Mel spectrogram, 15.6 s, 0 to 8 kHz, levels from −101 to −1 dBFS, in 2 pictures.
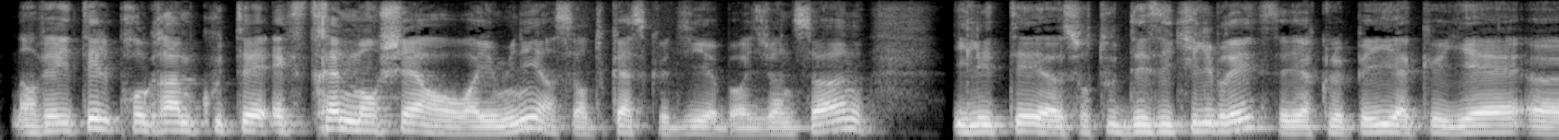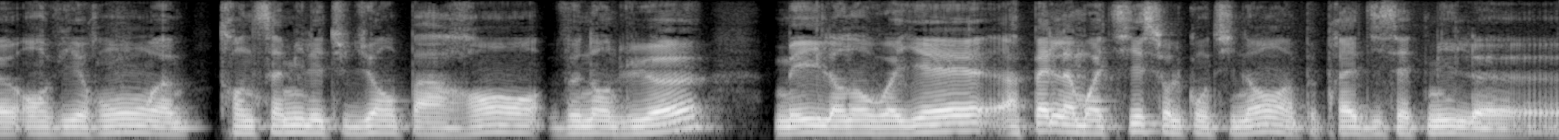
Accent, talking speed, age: French, 210 wpm, 30-49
